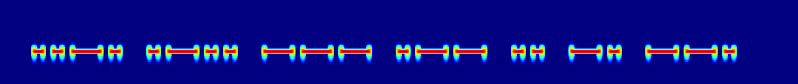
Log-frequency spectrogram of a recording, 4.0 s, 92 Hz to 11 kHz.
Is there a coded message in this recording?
Yes: Morse code from 0.2 to 3.7 s, heard as a keyed tone, about 25 wpm, 600 Hz. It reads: FLOWING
